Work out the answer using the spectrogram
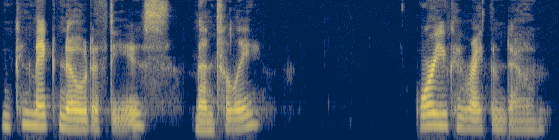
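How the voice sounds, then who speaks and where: Female meditation guide, low register with noticeable vocal fry, gentle step-by-step instruction. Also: takes it slowly, dry recording. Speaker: meditation guide, wellness coach.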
